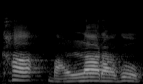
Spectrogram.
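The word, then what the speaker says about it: Kamala: 때 그 얘기해 주더라고 여러분 조심요 카멜라가 아니라 카라도 아니래요 아이들이 나와서 카 말라라고 발음을 하라고 아이들이 계속 얘기를 해주더라고요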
